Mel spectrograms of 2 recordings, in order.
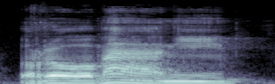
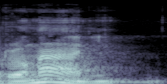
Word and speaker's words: Romani: And now finally the molossus, the molasses, urigo, romani. So it's not romani or romani. Those would be Italian words. Romani is Latin.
